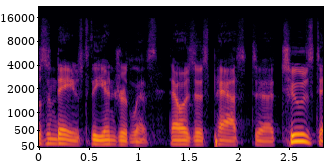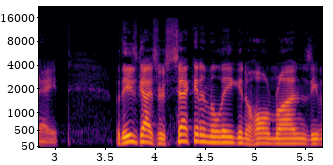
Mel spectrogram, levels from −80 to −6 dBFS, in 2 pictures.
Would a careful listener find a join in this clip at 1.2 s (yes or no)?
yes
